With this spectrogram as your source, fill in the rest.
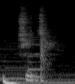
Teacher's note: Las africadas es el paso de la corriente del aire que se impide por momentos y al liberarse se produce una fricción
